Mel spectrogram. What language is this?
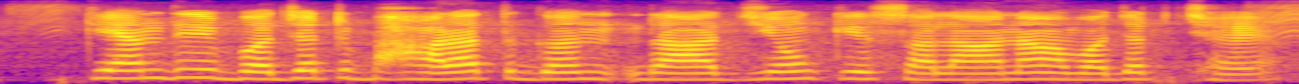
Maithili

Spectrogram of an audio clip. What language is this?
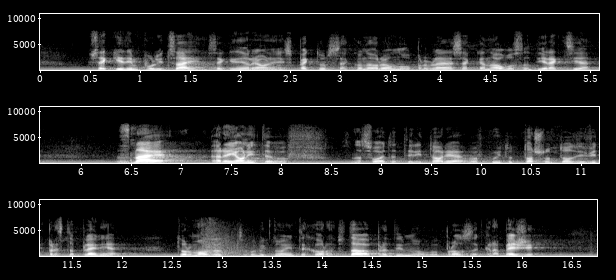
Bulgarian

